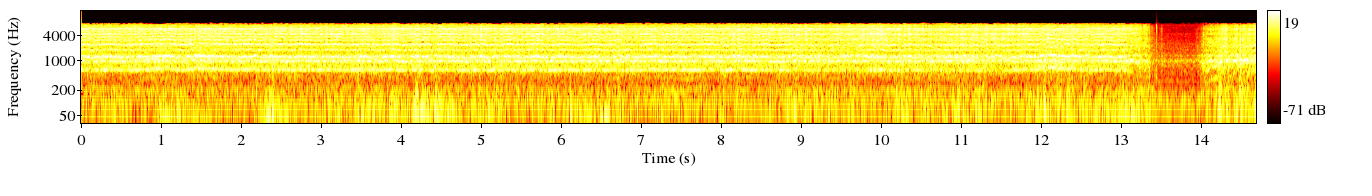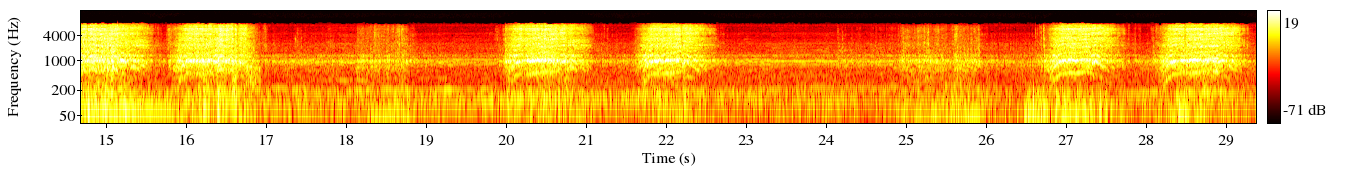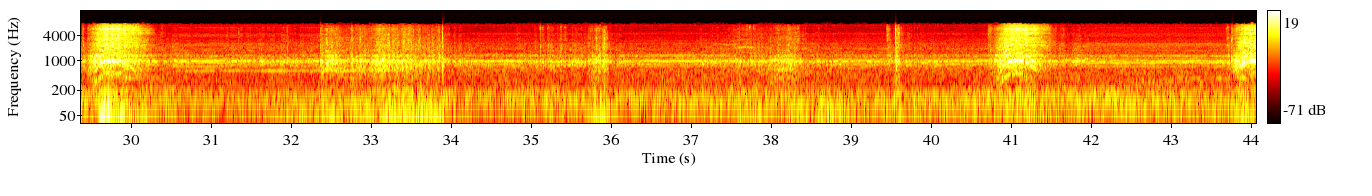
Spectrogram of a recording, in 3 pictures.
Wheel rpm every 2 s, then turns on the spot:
160, 160, 160, 160, 160, 160, 120, 90, 50, 10, 50, 20, 20, 40, 50, 10, 20, 0, 0, 10, 10, 0.
24-26 32-34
